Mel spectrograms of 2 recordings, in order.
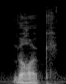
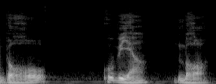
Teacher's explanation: il y a pas de C, il n'y a pas de K à la fin. C'est bro ou bien bro.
